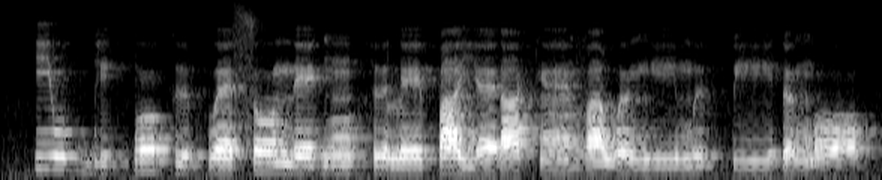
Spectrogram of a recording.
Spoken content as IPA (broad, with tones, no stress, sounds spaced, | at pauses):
j u˦ ɡ͡b i˨ ɡ͡b o˦ k ɨ˨ kʷ ɛ˨ s o˦ n e˧ ɡ ũ˧ h ɨ˦˨ l e˧ p a˦ j ɛ˨ ɾ a˨ k ɛ̃˨˦ v a˨ w ə˦ ŋ iː˧ m ɨ˦ k͡p iː˧ ɗ ə˦ ŋ ɔ˨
